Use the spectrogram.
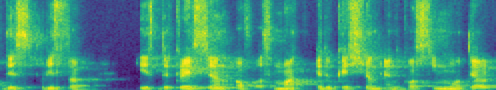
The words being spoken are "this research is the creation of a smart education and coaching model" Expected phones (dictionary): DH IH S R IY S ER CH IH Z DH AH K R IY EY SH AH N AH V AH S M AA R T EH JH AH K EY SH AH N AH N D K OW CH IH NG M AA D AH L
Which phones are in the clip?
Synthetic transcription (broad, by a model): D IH S R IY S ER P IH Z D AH K R IY EY SH AH N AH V AH S M AA T EH JH AH K EY SH AH N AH N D K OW S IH NG M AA D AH L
